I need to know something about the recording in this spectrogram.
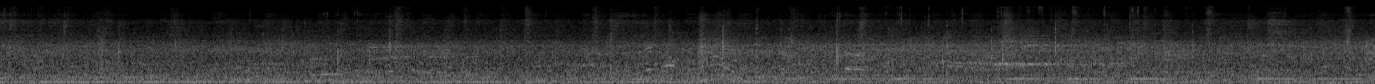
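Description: A shopping trolley rattles as it rolls over a tiled floor.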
